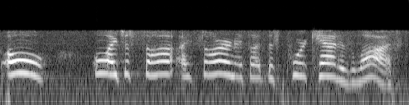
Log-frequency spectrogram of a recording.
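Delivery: high-pitched, stammered excuse; imitated flustered lady. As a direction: act out a well-meaning woman caught out.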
